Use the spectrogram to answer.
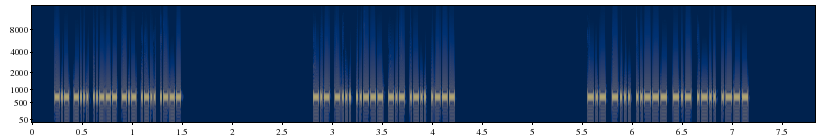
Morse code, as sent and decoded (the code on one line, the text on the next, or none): -.- -... ..--- -.- .-.. .--- / -.- -... ..--- -.- .-.. .--- / -.- -... ..--- -.- .-.. .---
KB2KLJ KB2KLJ KB2KLJ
